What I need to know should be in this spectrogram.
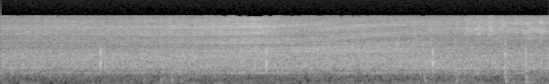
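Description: A van drives past nearby.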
